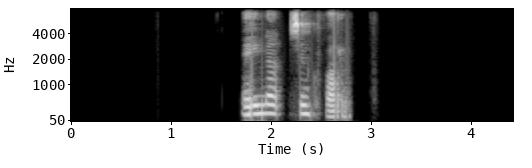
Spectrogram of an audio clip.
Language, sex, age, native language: Icelandic, female, 50-59, Icelandic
